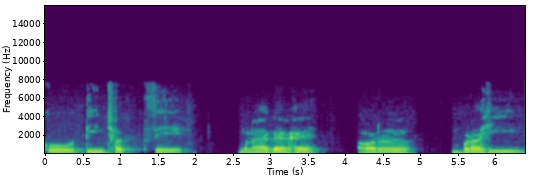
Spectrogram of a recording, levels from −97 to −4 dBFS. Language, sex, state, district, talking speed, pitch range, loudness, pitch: Hindi, male, Chhattisgarh, Balrampur, 95 wpm, 155-170 Hz, -19 LUFS, 160 Hz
